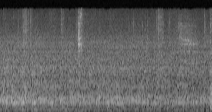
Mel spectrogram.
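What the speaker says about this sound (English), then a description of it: "Heavier train than I thought. Maybe that's not an Amtrak." A heavy train rolls past on nearby tracks, a steady broadband rumble and hiss that holds at an even loudness for several seconds with no horn, heard alone without talk.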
